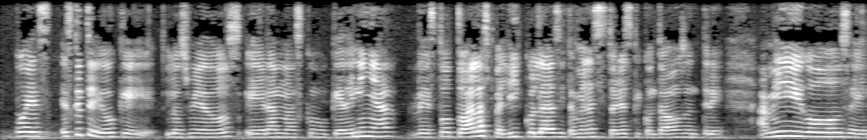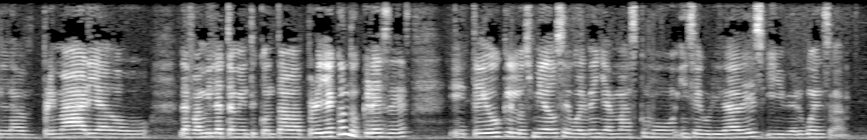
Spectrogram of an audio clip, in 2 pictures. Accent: Mexico; ya conforme vas creciendo, obviamente, pues aquí en México

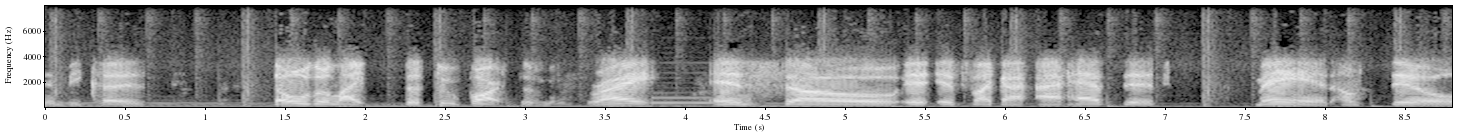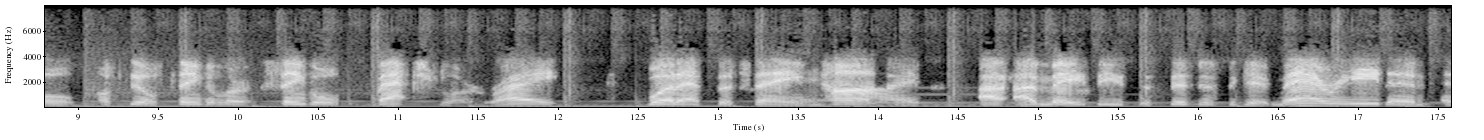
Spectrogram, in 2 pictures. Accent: North Carolina, United States; moved away as an adult; also born or lived in Colorado; from North Carolina

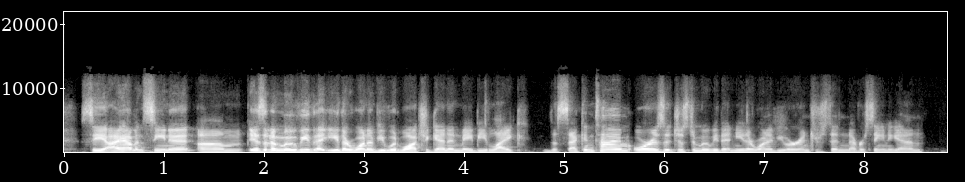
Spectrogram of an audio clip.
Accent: Mesquite, Nevada, United States; I grew up, I grew up in Mesquite, Nevada, for like 11 years of my life

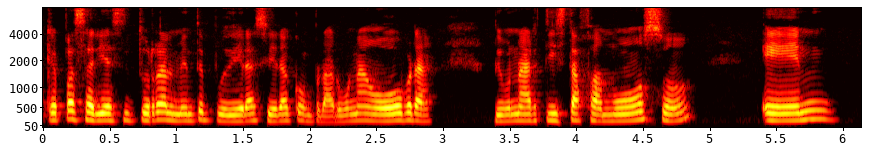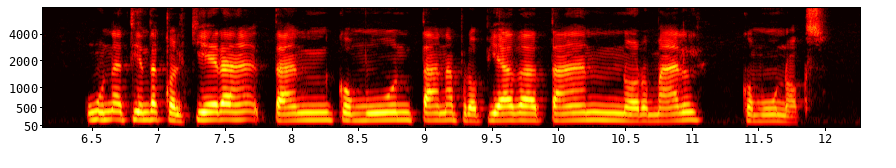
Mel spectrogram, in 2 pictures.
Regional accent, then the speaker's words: León, Guanajuato, Mexico; los dos somos de León

